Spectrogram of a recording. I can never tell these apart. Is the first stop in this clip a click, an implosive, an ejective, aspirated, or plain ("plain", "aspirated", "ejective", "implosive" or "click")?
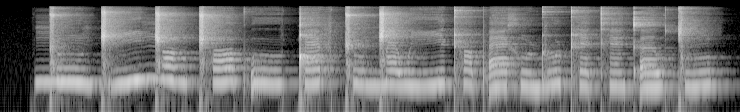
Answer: click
